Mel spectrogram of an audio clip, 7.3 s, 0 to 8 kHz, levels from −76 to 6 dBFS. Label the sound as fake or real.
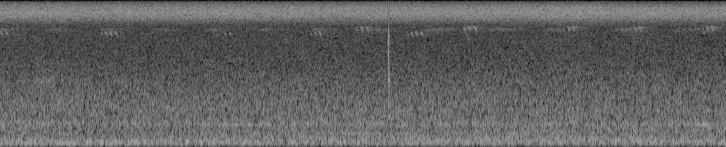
real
